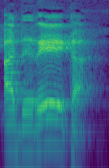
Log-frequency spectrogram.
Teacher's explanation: Hamzah dibaca dalam keadaan al-imalah al-kubra jadi adreka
